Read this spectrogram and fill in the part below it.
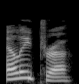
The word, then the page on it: elytra: British English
